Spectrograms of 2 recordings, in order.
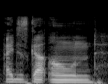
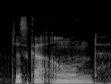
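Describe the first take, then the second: First: Said in the usual way. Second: Softer, muttered to yourself; quiet mutter. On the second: Real, not acted. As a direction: mutter it, deflated.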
